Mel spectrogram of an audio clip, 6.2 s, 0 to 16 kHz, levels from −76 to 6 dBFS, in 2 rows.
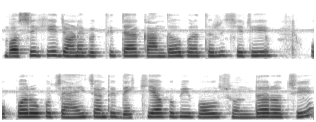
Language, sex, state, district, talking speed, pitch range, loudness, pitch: Odia, male, Odisha, Malkangiri, 135 wpm, 220-235 Hz, -17 LUFS, 230 Hz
